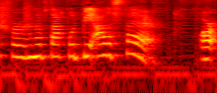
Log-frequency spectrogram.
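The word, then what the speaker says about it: Alastar: and the irish version of that would be alice there or al sundar just depending on what way your parents decide you're gonna pronounce it there are other names like andrew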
